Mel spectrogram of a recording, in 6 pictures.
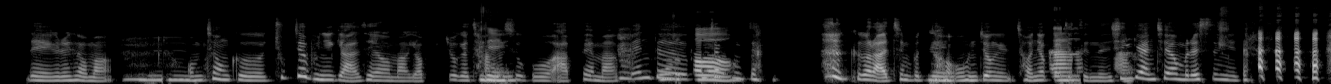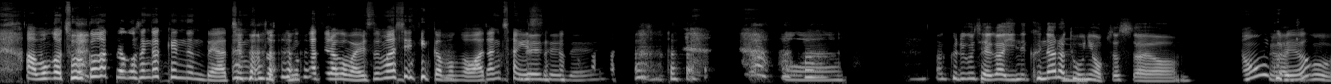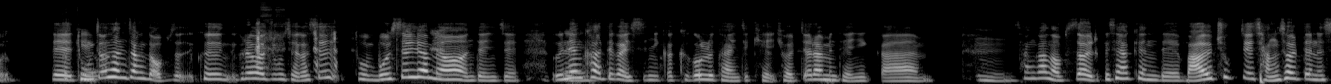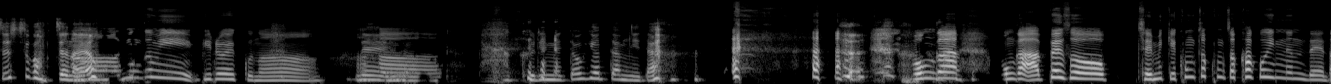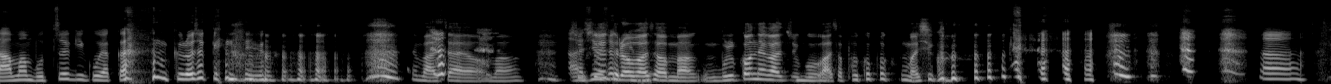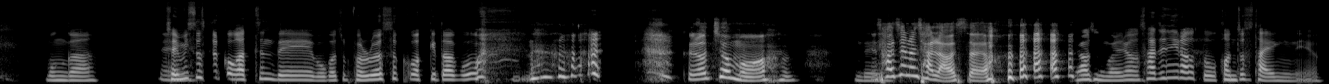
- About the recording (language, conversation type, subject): Korean, unstructured, 주말에는 보통 어떻게 시간을 보내세요?
- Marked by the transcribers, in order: distorted speech; other background noise; gasp; laughing while speaking: "쿵짝쿵짝"; laughing while speaking: "아침부터"; laugh; laughing while speaking: "했습니다"; laugh; laughing while speaking: "말씀하시니까 뭔가 와장창했어요"; laugh; tapping; laugh; unintelligible speech; laughing while speaking: "수가 없잖아요?"; laugh; laughing while speaking: "떡이었답니다"; laugh; laughing while speaking: "약간 그러셨겠네요"; laugh; laugh; laughing while speaking: "마시고"; laugh; laugh; laugh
